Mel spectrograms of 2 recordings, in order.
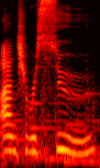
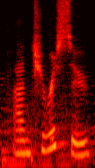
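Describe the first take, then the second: First: The final syllable su is heavily stressed. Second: The final syllable su is light and unstressed. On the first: The speaker calls it wrong. "It's not like heavy emphasis on the Su" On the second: The speaker calls it right. "it's just Annchirisu"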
